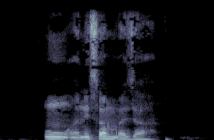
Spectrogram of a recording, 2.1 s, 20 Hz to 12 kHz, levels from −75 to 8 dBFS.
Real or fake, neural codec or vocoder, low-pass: real; none; 10.8 kHz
